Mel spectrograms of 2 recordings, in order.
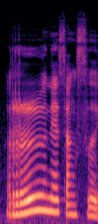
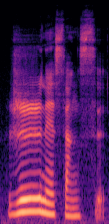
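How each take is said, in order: First: The first consonant is a rolled, trilled r. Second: The first consonant lightly brushes, with no trill. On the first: The speaker calls it wrong. "이렇게 부르르 떨지 말고" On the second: The speaker calls it right. "혀가 입 천장 안쪽을 살짝 스치듯이"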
